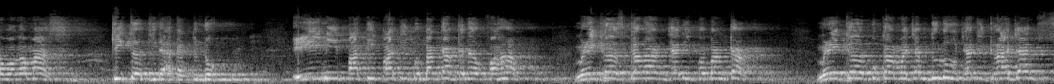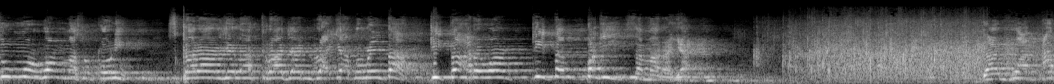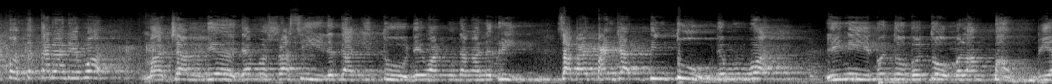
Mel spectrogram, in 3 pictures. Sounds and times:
Male speech, man speaking: 0.0 - 17.8, 20.4 - 31.6
Narration, monologue: 0.0 - 18.1, 20.1 - 31.6.

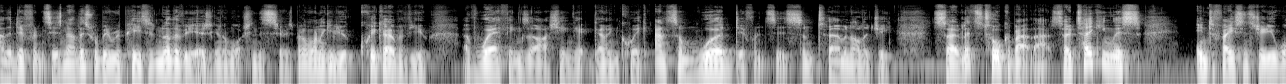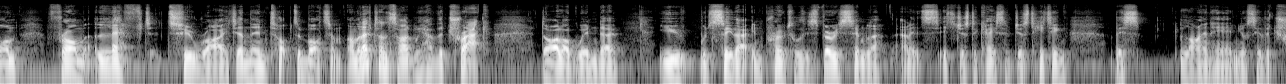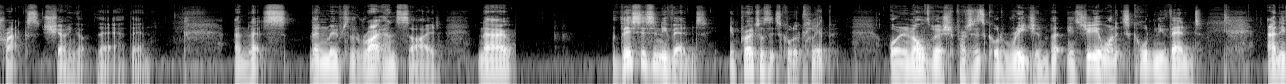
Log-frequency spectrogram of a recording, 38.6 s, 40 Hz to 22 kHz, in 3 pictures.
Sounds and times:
Speech: 0.0 - 27.3, 28.0 - 30.9, 31.8 - 37.8, 38.4 - 38.5.

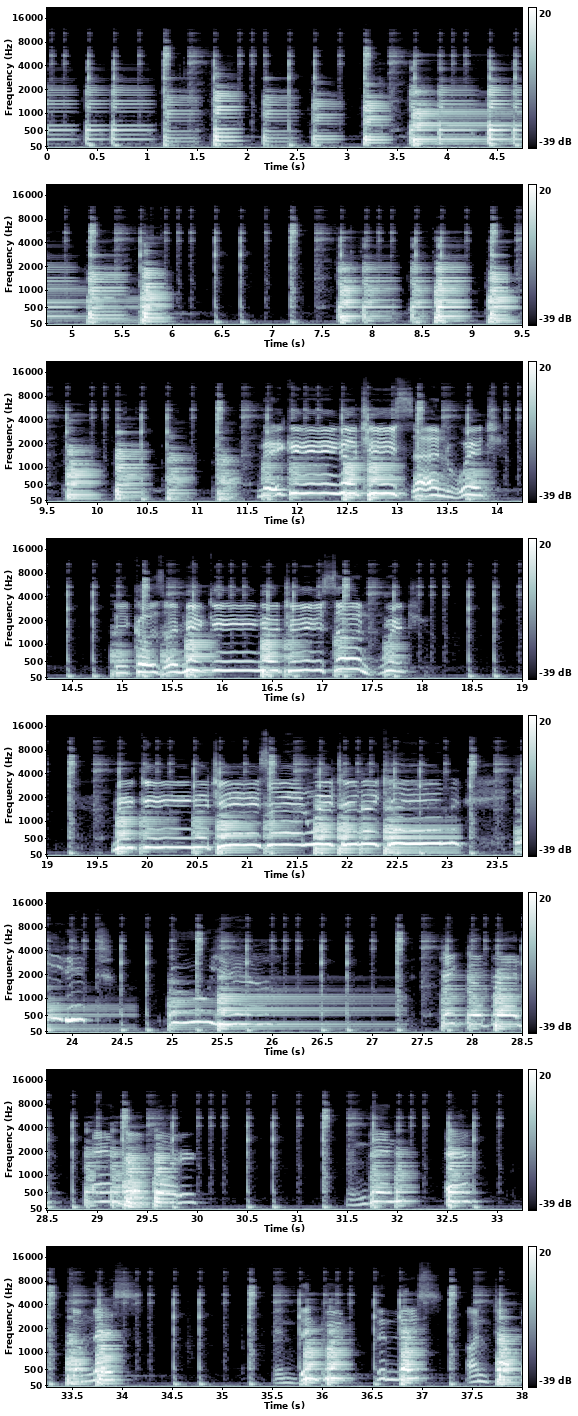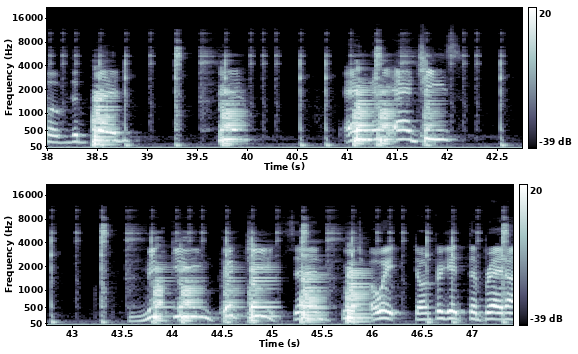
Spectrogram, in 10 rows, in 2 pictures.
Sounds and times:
Music: 0.0 - 47.4
Speech: 14.9 - 18.0, 21.1 - 24.4, 25.0 - 26.0, 28.1 - 30.0, 31.5 - 32.1, 33.4 - 34.2, 35.5 - 38.8, 41.0 - 42.1, 43.6 - 47.4.

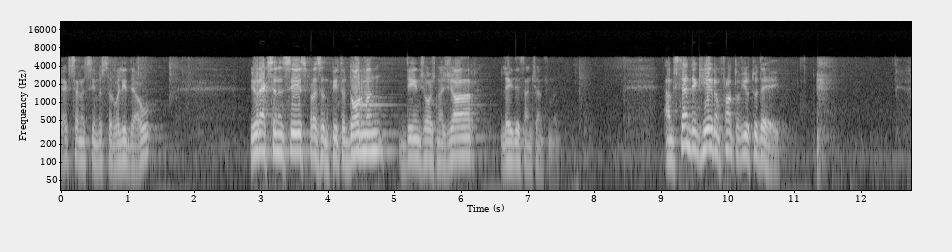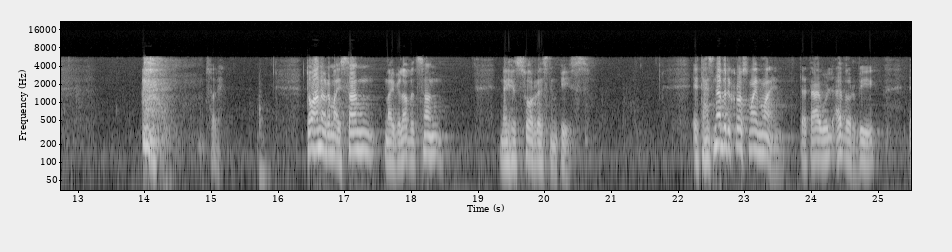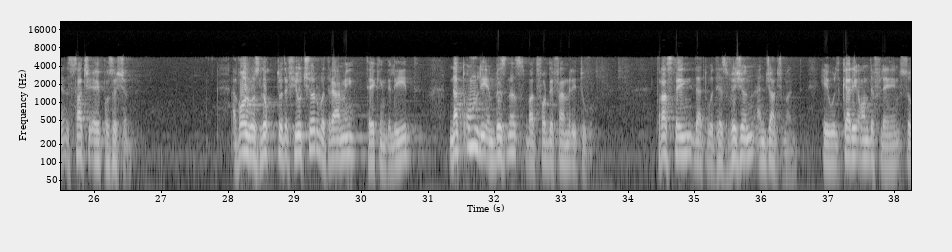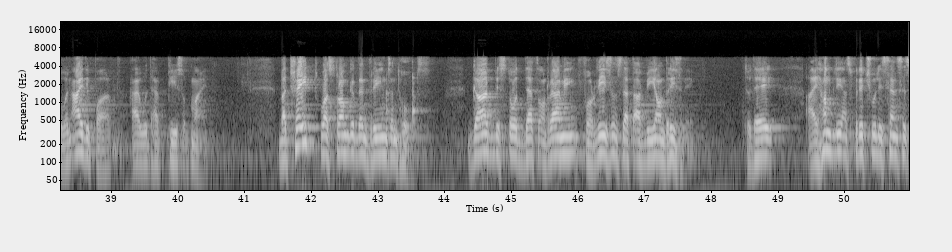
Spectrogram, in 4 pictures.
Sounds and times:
Male speech, man speaking: 0.0 - 1.4, 2.9 - 7.5, 9.1 - 10.9, 15.0 - 15.3, 16.5 - 18.6, 19.4 - 20.8, 22.3 - 26.6, 28.1 - 30.8, 31.4 - 33.6, 34.5 - 40.5, 41.6 - 43.8, 44.4 - 47.8, 48.5 - 50.9
Narration, monologue: 0.0 - 50.9.

